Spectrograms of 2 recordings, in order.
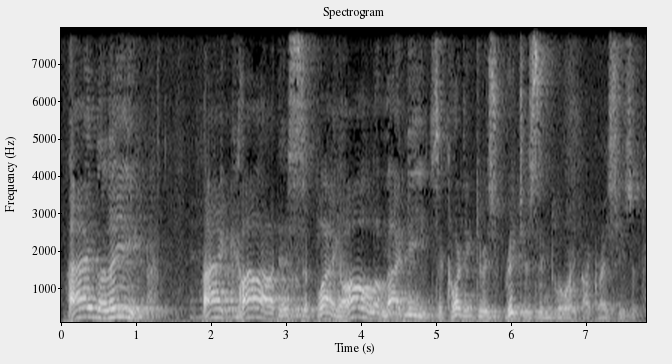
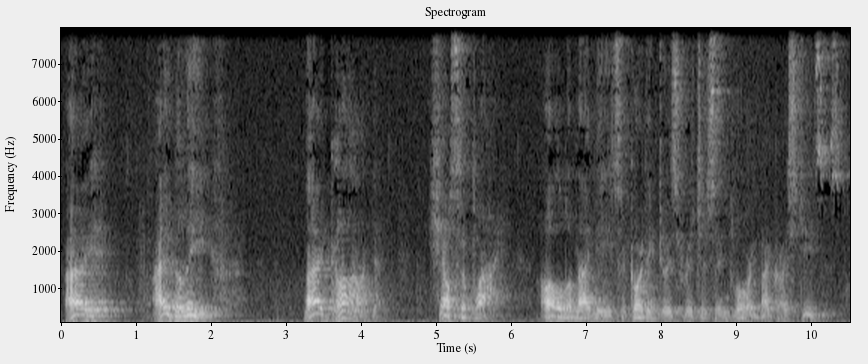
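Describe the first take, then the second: First: It is said loudly. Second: It is said at normal loudness.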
